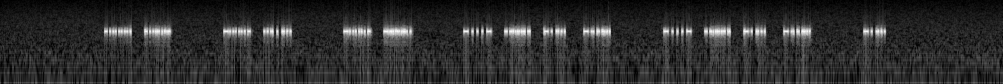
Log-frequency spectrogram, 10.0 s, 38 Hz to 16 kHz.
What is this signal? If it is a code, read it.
Hellschreiber (Feld-Hell, 122.5 baud), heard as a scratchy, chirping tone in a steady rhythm, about 1650 Hz. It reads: CQ DX DE N8KR N8KR K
